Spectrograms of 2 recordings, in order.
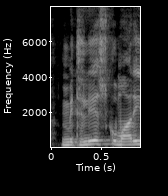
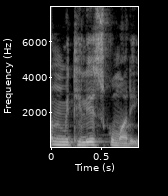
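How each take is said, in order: First: मिथिलेश clipped to two syllables, "Mith-lesh"; wrong pronunciation. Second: मिथिलेश in three syllables, "Mi-thi-lesh"; correct pronunciation. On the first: Teacher showing students the faulty form, मिथिलेश said wrongly as "Mithlesh". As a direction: say मिथिलेश as "Mithlesh", dropping the short i after th. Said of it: "नहीं होता". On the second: Teacher giving students the correct form, मिथिलेश said as "Mi-thi-lesh". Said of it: "शुद्ध होता". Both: Shown as a demonstration.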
